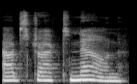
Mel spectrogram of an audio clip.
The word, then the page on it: abstract noun: American English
